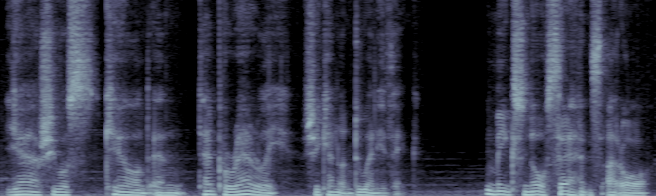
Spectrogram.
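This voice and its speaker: A man's voice: on the low side, a little slow, slightly rough, faint music behind. Casual, stammering male game streamer. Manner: hesitant, stammering repeats of words. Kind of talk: casual live reaction commentary.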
